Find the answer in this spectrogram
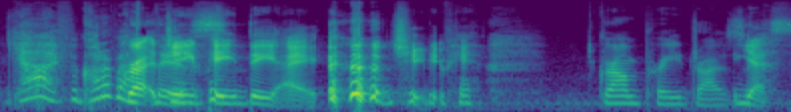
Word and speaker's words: GPDA: GPDA. GDPA. Grand Prix Drivers. Yes. GPDA. I always say GDPA. I just realized that I've been saying it wrong forever.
